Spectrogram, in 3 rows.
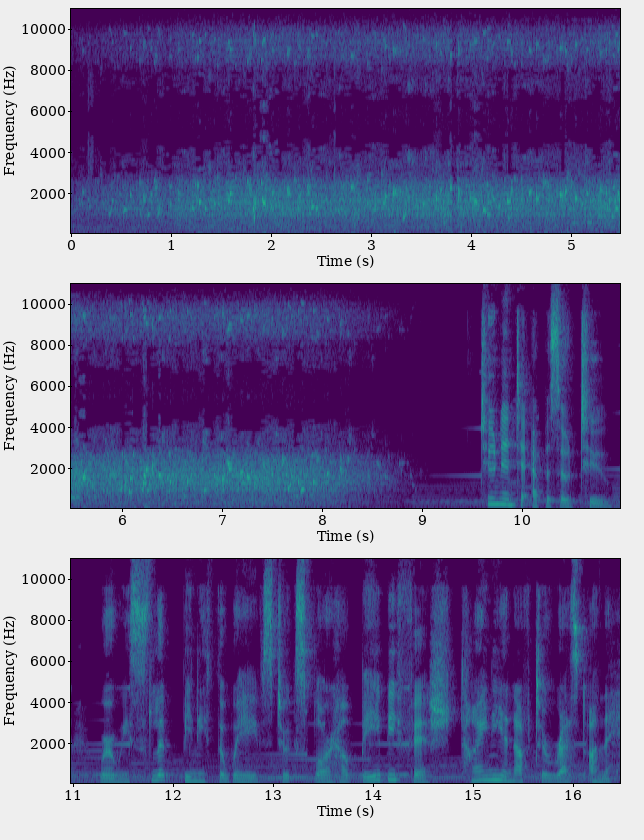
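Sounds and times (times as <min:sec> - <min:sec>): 
rain recorded underwater: 0:00.0 - 0:08.8
speech: 0:09.6 - 0:16.4.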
